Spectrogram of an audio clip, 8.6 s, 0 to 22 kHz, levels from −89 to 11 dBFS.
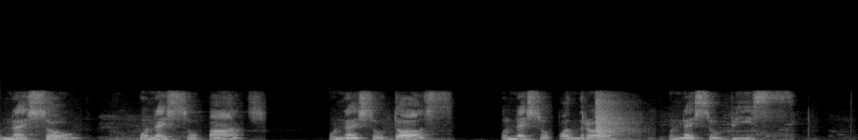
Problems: continuous background conversations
